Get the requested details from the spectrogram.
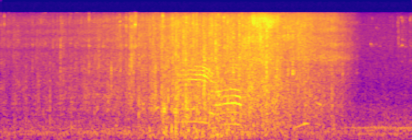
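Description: A dog sled approaches and passes close by, its runners hissing over snow.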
